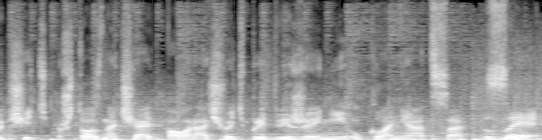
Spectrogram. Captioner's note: in russian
